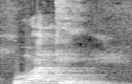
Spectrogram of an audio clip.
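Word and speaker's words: walking: এখানে আছে ওয়াকিং, এখানে এল বর্ণটাও সাইলেন্ট।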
